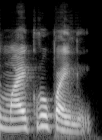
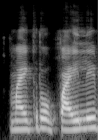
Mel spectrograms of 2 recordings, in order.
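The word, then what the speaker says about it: micropyle: अब what is माइक्रोपाइले, माइक्रोपाइले भी pronounce कर सकते हैं या माइक्रोपाइल भी कह सकते हैं आप इसको।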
